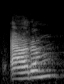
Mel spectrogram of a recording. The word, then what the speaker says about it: atom: Let's look at one more word. Atom. Atom. Exactly the same pronunciation. This syllable is stressed. This syllable is stressed. This O is reduced. This A is reduced. Therefore, they are the same sound. And remember, T between two vowels sounds exactly like the D.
